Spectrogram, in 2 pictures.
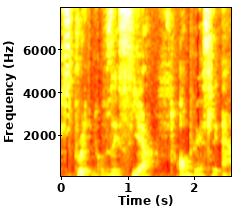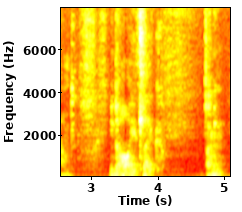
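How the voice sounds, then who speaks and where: With a non-native accent, a man talks fairly slowly at a very deep, low pitch, amid noticeable background noise and audible room echo. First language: not English. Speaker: language learning vlogger. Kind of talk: casual vlog monologue. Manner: halting, many fillers.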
